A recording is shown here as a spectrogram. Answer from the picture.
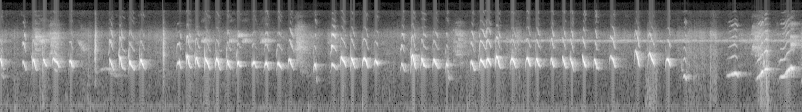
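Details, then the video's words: Young Medan white-rumped shama, recently out of its speckled juvenile stage, delivering long bursts of rapid, rhythmic chattering notes in repeated series, ending with a few looser whistled slurs. "Murai batu medan lepas trotol ... Gacor juara"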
